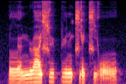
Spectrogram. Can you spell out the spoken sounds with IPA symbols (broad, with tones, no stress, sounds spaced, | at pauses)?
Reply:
l ə˧˥ n ɻ ä˥ ɕ y˥ p y˥ n t͡ɕ j ɛ˨ t͡ɕ j o̰˨˩˦ ʊ̯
